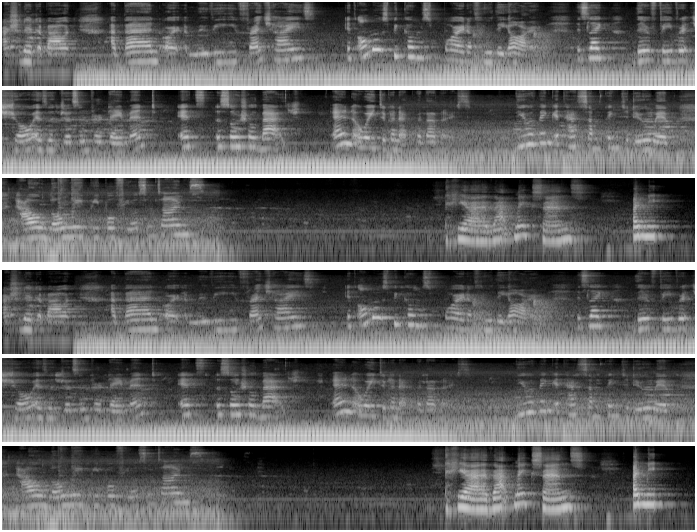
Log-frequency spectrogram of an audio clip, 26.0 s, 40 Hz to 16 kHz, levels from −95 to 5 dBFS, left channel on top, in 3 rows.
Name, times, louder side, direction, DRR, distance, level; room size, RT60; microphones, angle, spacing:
voice 1, 0.0-3.8 4.4-6.7 7.2-7.5 7.9-10.5 10.9-11.0 11.3-12.4 12.8-14.1 15.0-19.7, left 5 dB, 30° left, 12 dB, 0.3 m, -29 dB
sound 1, 0.9-14.9, left 1 dB, 25° right, 1.2 m, -26 dB
sound 2, 13.4-20.1, left 1 dB, 5° left, 1.3 m, -37 dB
voice 2, 22.9-24.6 25.2-25.5, right 4 dB, 55° right, 13 dB, 0.5 m, -25 dB
12.0 x 8.7 x 3.2 m, 0.84 s
head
